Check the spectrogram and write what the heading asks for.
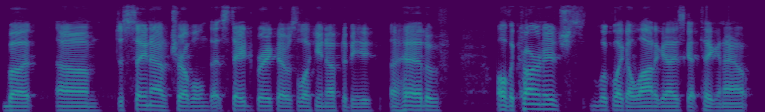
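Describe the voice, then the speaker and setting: A man, a race driver, giving a relaxed post-race interview over voice chat. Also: fairly low pitch, brisk, clean tone, muffled recording.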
